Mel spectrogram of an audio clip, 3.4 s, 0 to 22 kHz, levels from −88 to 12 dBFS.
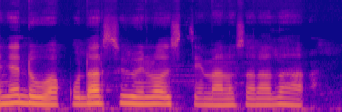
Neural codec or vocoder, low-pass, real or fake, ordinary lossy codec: none; none; real; none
